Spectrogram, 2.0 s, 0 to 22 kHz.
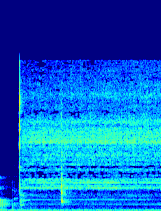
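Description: A relay clicks on about a quarter-second in and a geared 12-volt DC motor starts running, a steady whine made of several high tones from the motor and its fixed gearbox.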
